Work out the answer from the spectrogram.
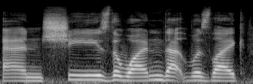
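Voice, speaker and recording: Raspy young woman guitarist chatting. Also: lowish voice, steady tone, slow, slight background noise. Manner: casual, laughing easily, chatty. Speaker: rhythm guitarist in a band. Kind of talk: casual interview chat.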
